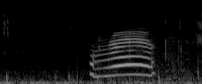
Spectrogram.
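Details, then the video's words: Cat with a kitten utters a single arched meow, rising then easing down over about half a second, against a quiet room with faint ticking sounds. "Cat and cute kitten 😸 || Cat Meowing"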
